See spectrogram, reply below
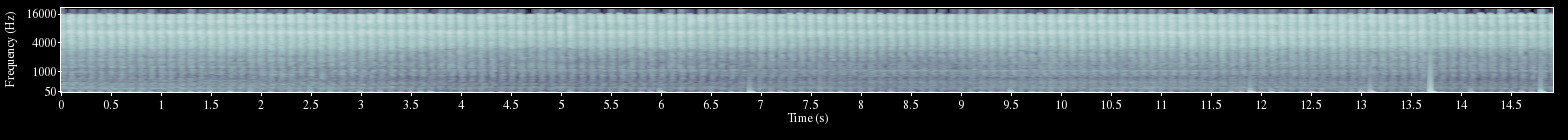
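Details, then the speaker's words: Shockwave therapy (EPAT) for Achilles tendonitis, the patient's second session: steady, rapid, sharp rattling pulses. "This is the second EPAT that we're doing with this patient, or shockwave therapy for Achilles tendonitis, or a little thickening in the Achilles."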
